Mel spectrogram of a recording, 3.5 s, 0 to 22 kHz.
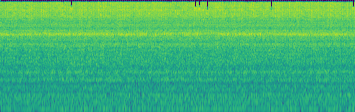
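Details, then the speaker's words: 2012 Chevrolet Silverado 5.3L with P0300 random and P0301 cylinder 1 misfire codes: uneven idle with irregular stumbles and dips over a low rumble; misfire traced to oil-fouled spark plugs, engine burning oil. "oh yes it did there it is there it is yeah we got fouled spark plugs she's burning some oil man"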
